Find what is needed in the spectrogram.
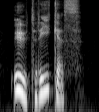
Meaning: abroad, overseas, in or pertaining to foreign countries
- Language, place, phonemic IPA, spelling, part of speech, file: Swedish, Gotland, /²ʉːtˌriːkɛs/, utrikes, adverb, Sv-utrikes.ogg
